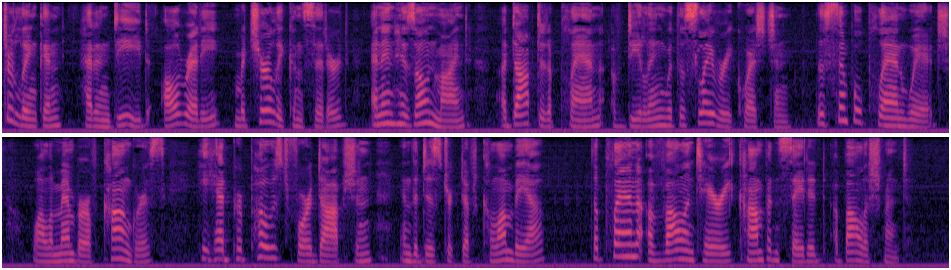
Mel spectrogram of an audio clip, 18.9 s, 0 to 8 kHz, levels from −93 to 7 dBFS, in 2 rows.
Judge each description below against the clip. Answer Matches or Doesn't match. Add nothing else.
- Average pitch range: Matches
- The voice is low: Doesn't match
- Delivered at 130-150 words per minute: Matches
